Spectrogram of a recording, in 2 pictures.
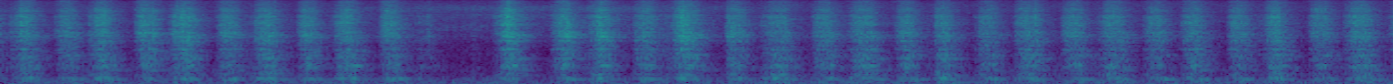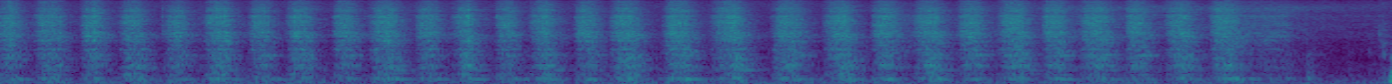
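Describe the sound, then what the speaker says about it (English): A hand saw cuts steadily through the wooden neck of a Yamaha classical guitar in quick, even back-and-forth strokes, close and continuous, with a brief pause early before the rhythm resumes. "sawing the neck off"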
